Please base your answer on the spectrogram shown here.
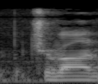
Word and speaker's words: Travon: then he got uh freaking travon walker i almost said trayvon walker travon walker sauce gardner i believe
